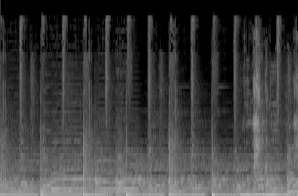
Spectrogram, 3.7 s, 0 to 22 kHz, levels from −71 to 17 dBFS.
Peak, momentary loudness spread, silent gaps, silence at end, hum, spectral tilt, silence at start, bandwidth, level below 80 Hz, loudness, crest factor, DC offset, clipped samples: 0 dBFS; 4 LU; none; 0 s; none; -5 dB/octave; 0 s; over 20 kHz; -22 dBFS; -14 LUFS; 12 dB; under 0.1%; under 0.1%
